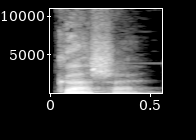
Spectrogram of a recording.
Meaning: 1. porridge, gruel 2. mash, mush 3. muddle, mess, confusion
- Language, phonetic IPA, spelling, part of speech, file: Russian, [ˈkaʂə], каша, noun, Ru-каша.ogg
